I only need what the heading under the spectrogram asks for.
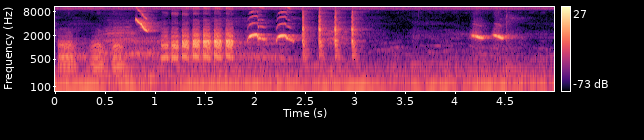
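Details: Nias hill myna singing vigorously as a lure for other mynas: gurgling low notes, a sharp downslurred whistle, rapid rattling chatter, bright upward-hooked whistles and clicks, then a pair of short whistled notes after a pause.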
